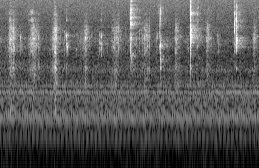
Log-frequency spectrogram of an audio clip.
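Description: Person chewing a mouthful of food close to the microphone: soft, irregular wet mouth clicks and smacks about every half second, over a steady low hum.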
